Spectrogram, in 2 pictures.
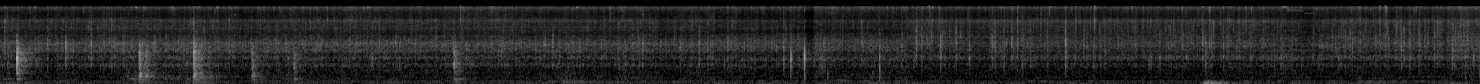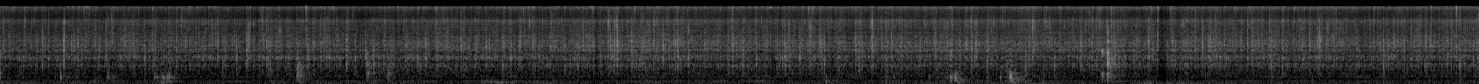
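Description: Chopped okra and onion sizzling as they fry in a non-stick pan. A spatula now and then clicks and scrapes against the pan while stirring.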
